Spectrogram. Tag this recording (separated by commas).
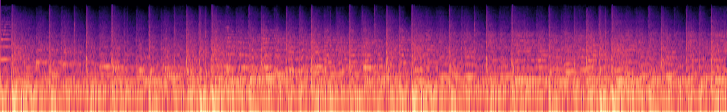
Music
